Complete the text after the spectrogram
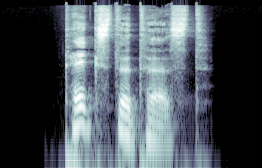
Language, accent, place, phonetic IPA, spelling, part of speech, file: German, Germany, Berlin, [ˈtɛkstətəst], textetest, verb, De-textetest.ogg
- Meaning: inflection of texten: 1. second-person singular preterite 2. second-person singular subjunctive II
